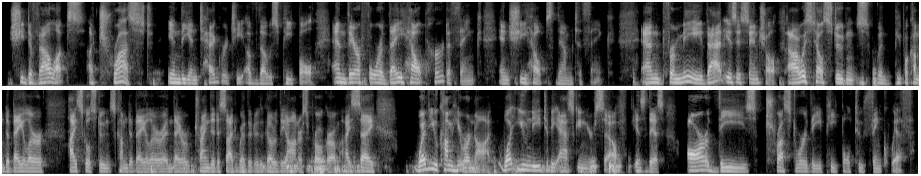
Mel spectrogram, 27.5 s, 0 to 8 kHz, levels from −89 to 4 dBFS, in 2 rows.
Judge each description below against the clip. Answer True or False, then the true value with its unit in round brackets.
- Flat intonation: False (3.8 semitones)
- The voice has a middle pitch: False (125 Hz)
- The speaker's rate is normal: True (175 wpm)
